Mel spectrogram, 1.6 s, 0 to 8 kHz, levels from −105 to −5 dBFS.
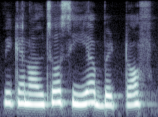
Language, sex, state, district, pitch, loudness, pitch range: English, female, Karnataka, Bangalore, 230 Hz, -11 LUFS, 220-245 Hz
